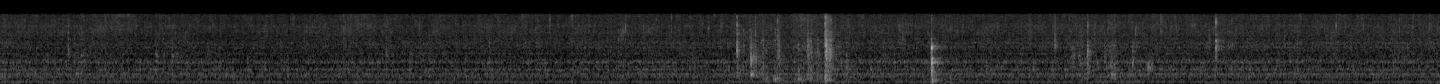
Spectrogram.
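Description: Food warms through in a pan, a faint steady sizzle running throughout, with a few soft scrapes and taps of a utensil near the middle, and no one talking.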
